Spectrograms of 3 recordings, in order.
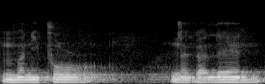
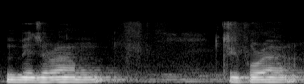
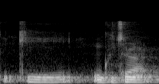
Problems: background conversations at intervals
